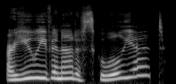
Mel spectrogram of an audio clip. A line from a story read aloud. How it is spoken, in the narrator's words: Yuna laughed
